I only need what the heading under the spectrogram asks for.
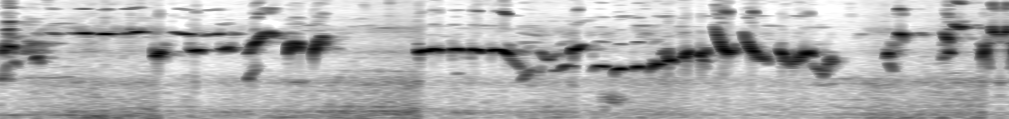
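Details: White-rumped shama singing continuously, from a lure recording used to tutor shamas: sustained high whistles, then a long rambling run of rapid varied notes rising and falling, with soft low chatter underneath.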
